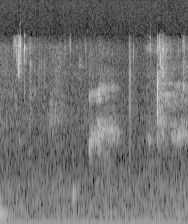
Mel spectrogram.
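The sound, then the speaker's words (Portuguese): Close, wet mouth noises like swallowing or sipping a drink, soft smacks and gulps scattered over a couple of seconds with a low steady hum beneath and no talking. “Bah, chegou, aí, chegou a engolir o um copo.”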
